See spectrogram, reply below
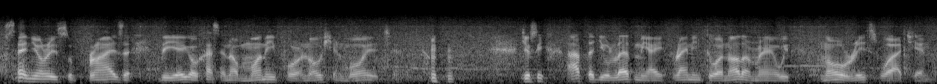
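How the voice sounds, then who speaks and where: An actor playing a gloating, oily Latin rogue with a Spanish accent and mocking politeness, in 1940s radio style. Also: male voice, lowish voice, moderate pace, natural voice. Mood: sly, gloating. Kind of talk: 1940s radio adventure acting. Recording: very noisy old 1940s radio recording.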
